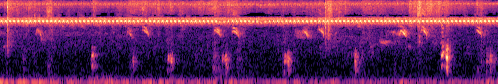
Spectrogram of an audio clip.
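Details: Serama chickens, a tiny breed, on a rainy Saturday: short clucking notes repeat roughly every half second with scattered high chirps over a steady high-pitched whine and soft rain-like background noise.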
